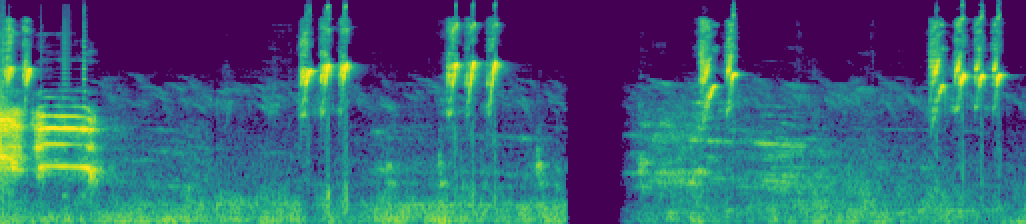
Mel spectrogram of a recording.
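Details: Trapping lure of crimson sunbird calls. A lower, harsher chattering note opens, then several short clusters of two to four thin, high chips follow at intervals.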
